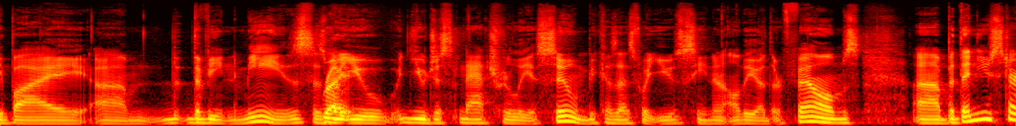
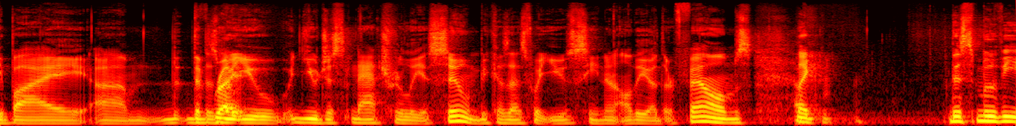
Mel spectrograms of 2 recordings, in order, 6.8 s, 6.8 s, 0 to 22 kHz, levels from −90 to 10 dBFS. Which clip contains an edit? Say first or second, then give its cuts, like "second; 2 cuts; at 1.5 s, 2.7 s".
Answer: second; 2 cuts; at 1.4 s, 5.3 s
